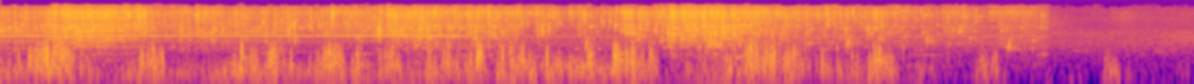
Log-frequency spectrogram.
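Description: Water runs from a tap and splashes into a bowl.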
